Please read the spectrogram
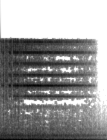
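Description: Outro audio with a deep steady rumble and a few faint high steady tones, fading out toward the end.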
